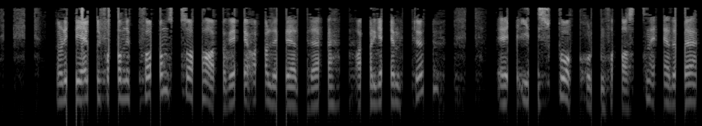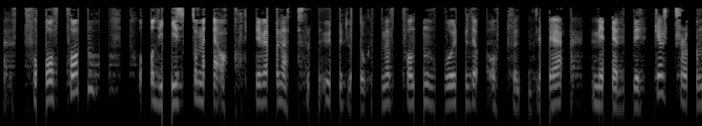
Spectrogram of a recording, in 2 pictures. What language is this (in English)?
Norwegian Bokmål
